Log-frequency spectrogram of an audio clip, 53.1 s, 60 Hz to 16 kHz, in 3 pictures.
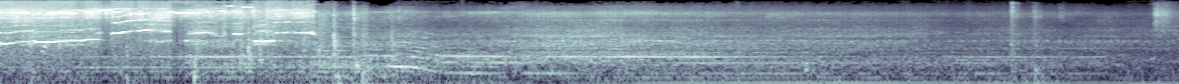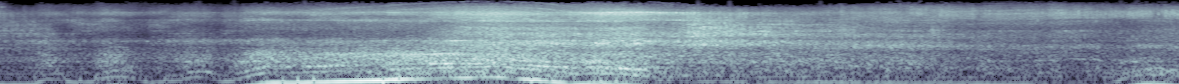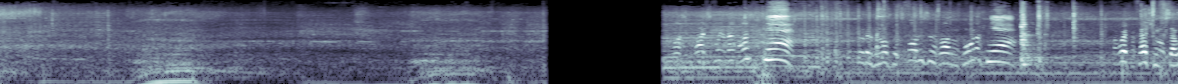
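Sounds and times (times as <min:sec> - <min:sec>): garbage truck engine revving: 0:00.0 - 0:39.2, 0:45.3 - 0:53.0
air brake hiss: 0:17.2 - 0:17.8.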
